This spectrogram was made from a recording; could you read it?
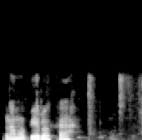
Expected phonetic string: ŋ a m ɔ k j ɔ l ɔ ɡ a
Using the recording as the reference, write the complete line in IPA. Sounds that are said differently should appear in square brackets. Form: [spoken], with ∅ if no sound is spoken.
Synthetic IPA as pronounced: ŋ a m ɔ [p] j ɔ l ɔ [k] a

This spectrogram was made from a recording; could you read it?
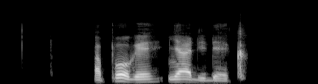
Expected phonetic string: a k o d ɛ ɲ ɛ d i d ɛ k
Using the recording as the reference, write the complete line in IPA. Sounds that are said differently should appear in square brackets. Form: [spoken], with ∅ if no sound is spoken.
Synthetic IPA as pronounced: a [p] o [ɡ] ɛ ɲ [a] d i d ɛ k

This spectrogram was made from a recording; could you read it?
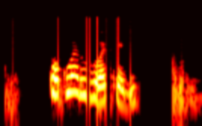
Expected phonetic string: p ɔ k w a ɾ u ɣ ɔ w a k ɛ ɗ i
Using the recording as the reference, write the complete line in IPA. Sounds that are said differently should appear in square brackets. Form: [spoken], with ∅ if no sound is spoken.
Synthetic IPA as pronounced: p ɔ k [u] a ɾ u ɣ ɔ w a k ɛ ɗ i

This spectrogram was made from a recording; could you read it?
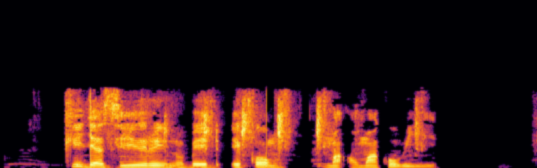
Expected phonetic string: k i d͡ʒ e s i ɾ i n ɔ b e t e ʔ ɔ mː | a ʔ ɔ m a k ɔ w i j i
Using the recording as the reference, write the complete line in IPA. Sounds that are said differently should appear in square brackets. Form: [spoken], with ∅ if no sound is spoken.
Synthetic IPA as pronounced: k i d͡ʒ [a] s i ɾ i n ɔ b e [d] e [k] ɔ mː | a ʔ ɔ m a k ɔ w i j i

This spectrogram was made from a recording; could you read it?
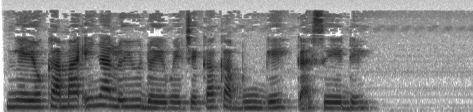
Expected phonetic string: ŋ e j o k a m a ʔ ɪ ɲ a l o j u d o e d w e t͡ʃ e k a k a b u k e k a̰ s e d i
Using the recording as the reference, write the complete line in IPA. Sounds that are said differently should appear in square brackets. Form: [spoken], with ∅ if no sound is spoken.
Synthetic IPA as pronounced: ŋ e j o k a m a ʔ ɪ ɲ a l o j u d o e [∅] w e t͡ʃ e k a k a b u [ɡ] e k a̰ s e d [e]

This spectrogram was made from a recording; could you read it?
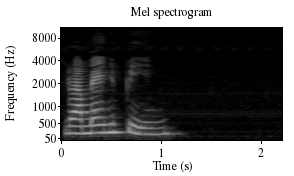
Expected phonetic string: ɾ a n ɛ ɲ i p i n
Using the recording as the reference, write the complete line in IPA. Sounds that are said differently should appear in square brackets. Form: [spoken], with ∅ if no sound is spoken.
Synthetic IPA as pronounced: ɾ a [m] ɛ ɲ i p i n

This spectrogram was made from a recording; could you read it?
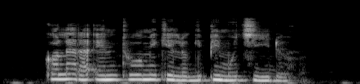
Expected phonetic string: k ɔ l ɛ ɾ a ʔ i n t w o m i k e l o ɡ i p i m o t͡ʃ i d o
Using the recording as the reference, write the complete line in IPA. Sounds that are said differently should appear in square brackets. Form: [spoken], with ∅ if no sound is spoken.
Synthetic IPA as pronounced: k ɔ l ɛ ɾ a ʔ [ɛ] n t w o m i k e l o ɡ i p i m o t͡ʃ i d o

